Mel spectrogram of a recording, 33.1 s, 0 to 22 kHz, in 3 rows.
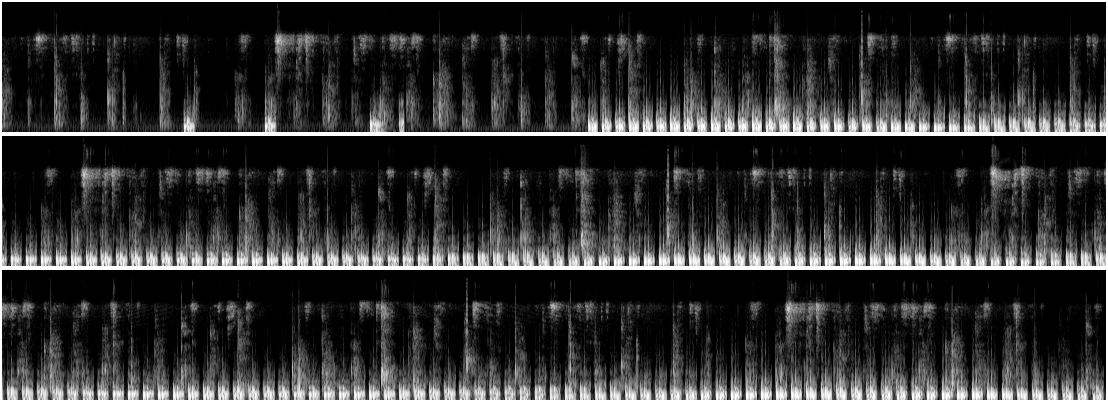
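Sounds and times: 
tap dancing steps: 0.0s - 33.1s.

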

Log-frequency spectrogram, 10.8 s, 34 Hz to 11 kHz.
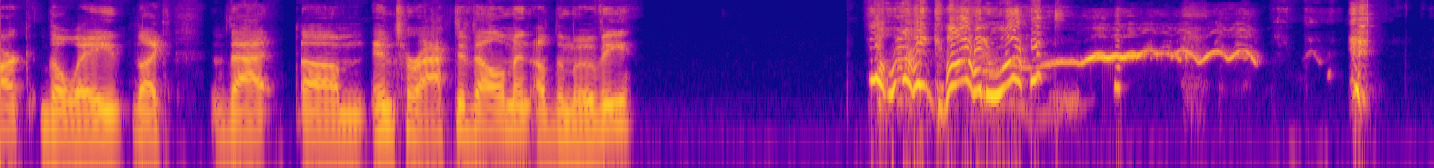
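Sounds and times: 
speech: 0.0s - 4.8s, 6.5s - 8.2s
high wavering squeal-like vocal sound: 7.6s - 9.6s.

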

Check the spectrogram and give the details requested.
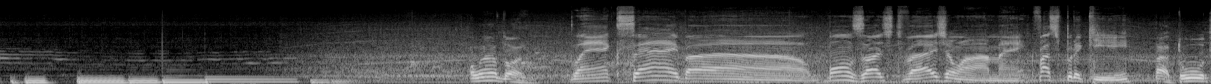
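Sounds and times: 
taxi engine slowing to a stop: 0.1s - 12.0s
speech: 4.7s - 12.0s.

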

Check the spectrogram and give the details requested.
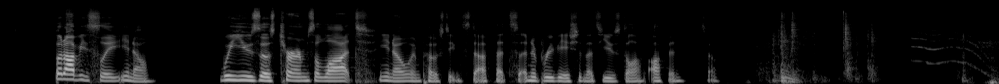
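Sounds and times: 
speech: 0.6s - 1.6s, 2.2s - 8.0s
door hinge squealing as the door opens: 9.1s - 9.9s.

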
